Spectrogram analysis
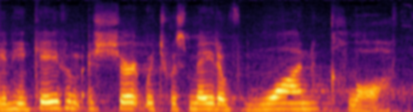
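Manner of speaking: usual speaking voice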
